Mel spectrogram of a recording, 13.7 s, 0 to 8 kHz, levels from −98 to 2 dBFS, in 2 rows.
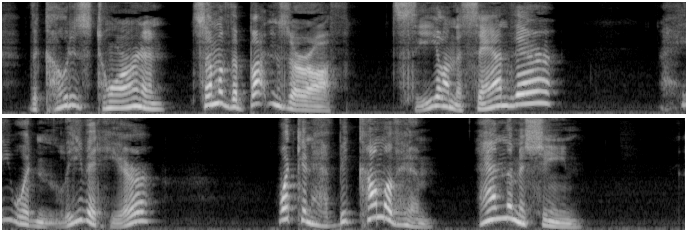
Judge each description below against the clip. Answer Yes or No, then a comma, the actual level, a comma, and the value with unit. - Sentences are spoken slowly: Yes, slow, 125 wpm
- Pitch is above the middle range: Yes, high, 205 Hz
